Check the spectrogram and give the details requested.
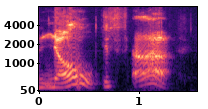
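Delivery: angry, very slow and drawn out. Retelling what a fed-up character keeps saying: imitating a mad character. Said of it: "He's so mad".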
